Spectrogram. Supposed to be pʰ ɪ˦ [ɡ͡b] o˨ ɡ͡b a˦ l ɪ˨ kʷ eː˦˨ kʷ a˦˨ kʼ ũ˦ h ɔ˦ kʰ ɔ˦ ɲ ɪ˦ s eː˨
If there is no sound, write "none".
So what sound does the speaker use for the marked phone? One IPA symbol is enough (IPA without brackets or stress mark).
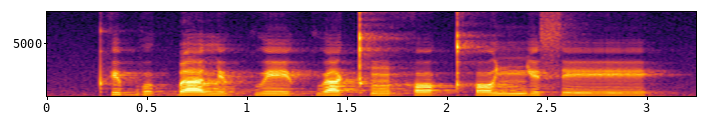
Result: b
